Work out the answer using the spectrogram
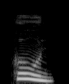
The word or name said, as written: ಘೋಣ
